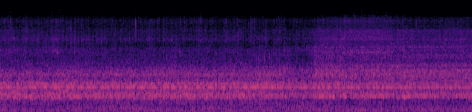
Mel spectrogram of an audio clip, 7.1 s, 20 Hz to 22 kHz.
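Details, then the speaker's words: Shallow well pump on solar power, unused for a year, restarted without priming: steady even hum and whir, no knocks or surging, tank repressurizing to about 50 psi; pump healthy. "all right i can hear the tank filling up so far so good excellent the tank filled up to about 50 psi"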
